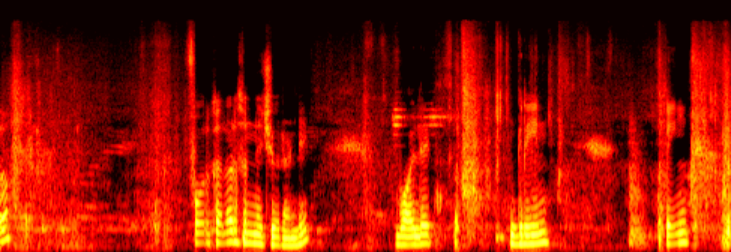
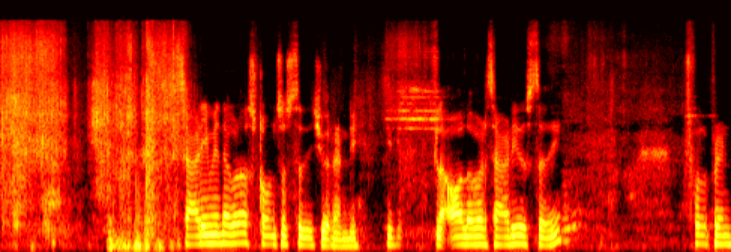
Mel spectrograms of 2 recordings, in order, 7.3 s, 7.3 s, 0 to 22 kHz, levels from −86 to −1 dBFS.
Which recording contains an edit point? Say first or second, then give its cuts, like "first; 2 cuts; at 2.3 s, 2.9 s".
second; 1 cut; at 3.9 s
